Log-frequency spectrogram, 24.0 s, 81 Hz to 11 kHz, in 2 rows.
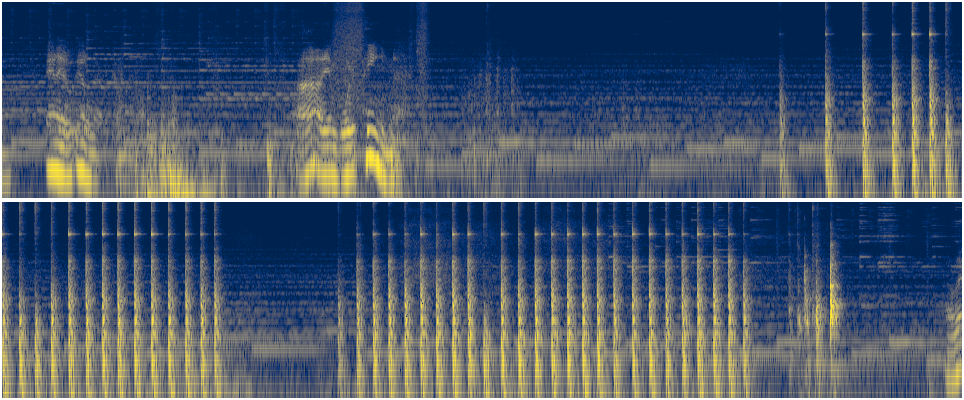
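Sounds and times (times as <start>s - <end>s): small hammer tapping: 9.8s - 14.8s, 16.2s - 22.5s.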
